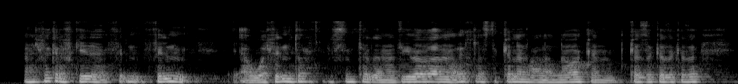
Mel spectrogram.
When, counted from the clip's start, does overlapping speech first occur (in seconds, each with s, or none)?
none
